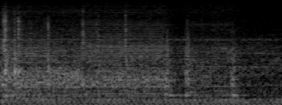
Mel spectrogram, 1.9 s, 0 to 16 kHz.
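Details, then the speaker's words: Fisher FVH-4000 VCR, stop pressed after play: a soft whirring motor with light mechanical ticks and clicks as the tape pulls back in. A normal, healthy unload. "now I'm gonna press stop it unloads the tape"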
